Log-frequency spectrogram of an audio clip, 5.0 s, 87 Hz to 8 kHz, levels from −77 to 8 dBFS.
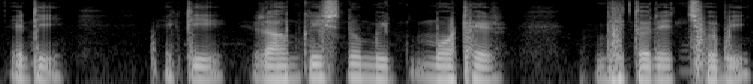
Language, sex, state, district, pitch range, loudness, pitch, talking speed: Bengali, male, West Bengal, Dakshin Dinajpur, 110-125 Hz, -20 LUFS, 115 Hz, 70 wpm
